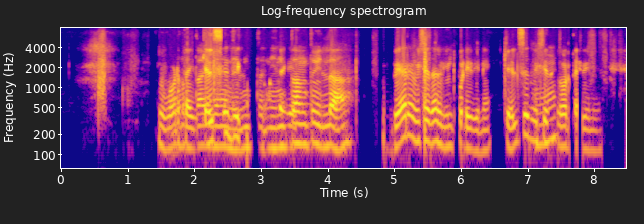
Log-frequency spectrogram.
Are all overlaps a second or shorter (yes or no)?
no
